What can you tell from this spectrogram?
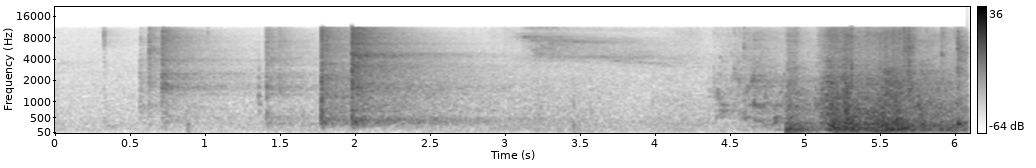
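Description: A boat paddle splashing in the water. There are several sharp splashes in the first two seconds, then a longer, louder rush of sloshing water near the end as the boat comes up to the bank.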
